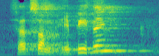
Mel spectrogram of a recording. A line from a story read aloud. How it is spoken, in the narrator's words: Christy chuckled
